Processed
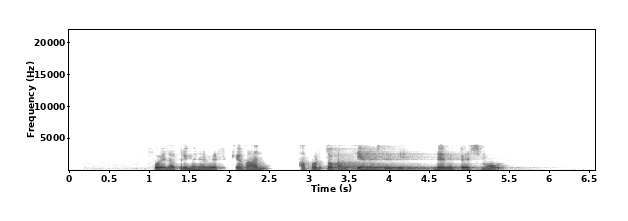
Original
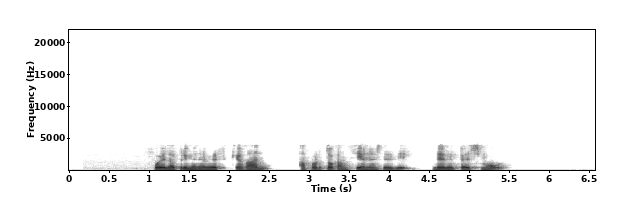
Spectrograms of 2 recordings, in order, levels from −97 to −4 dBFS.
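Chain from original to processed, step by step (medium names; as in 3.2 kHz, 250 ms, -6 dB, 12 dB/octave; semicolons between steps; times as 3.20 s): 1.11–2.31 s: compression 3:1, threshold -23 dBFS, peak gain reduction 5.5 dB; 3.16–4.62 s: reverb throw, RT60 1.6 s, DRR 5.5 dB; trim -6.5 dB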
